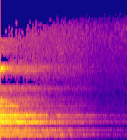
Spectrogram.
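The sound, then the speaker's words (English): A single soft, airy exhale through the mouth after breathing in through the nose, fairly quiet, starting breathy and gradually fading away over about a second and a half, with no talking. “Breathing in through your nose and out through your mouth.”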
